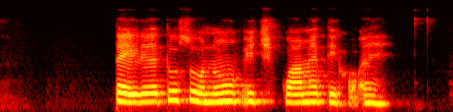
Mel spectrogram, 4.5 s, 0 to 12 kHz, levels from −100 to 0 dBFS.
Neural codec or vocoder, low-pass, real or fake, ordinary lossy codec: codec, 16 kHz, 2 kbps, FunCodec, trained on Chinese and English, 25 frames a second; 7.2 kHz; fake; Opus, 32 kbps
